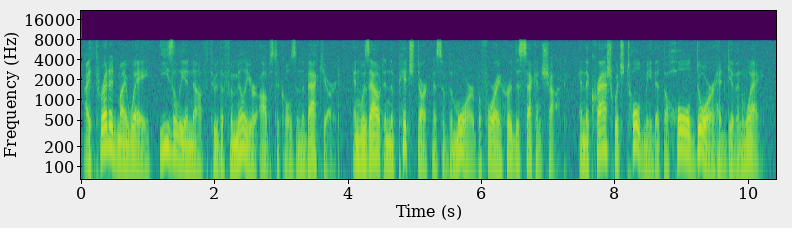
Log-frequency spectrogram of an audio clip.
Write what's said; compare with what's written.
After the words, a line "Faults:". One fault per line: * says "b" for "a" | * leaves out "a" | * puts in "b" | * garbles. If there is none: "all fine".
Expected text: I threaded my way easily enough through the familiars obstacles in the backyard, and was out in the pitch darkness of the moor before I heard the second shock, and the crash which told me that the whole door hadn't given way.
I threaded my way easily enough through the familiar obstacles in the backyard, and was out in the pitch darkness of the moor before I heard the second shock, and the crash which told me that the whole door had given way.
Faults:
* says "familiar" for "familiars"
* says "had" for "hadn't"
